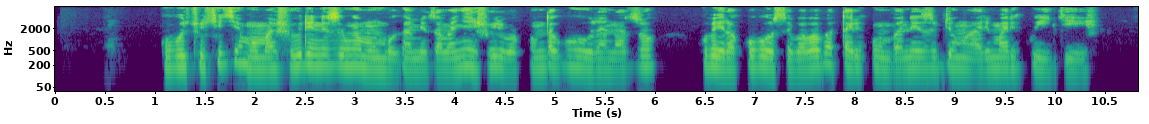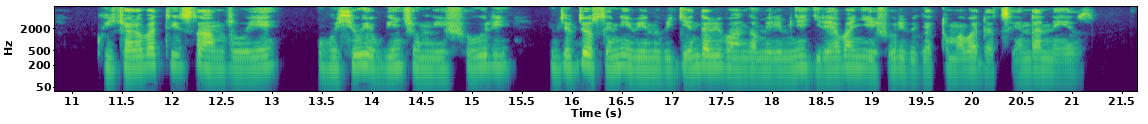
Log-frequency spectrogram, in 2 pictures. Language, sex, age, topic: Kinyarwanda, female, 18-24, education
